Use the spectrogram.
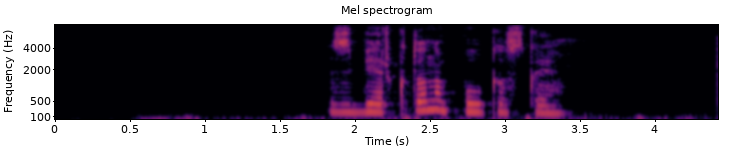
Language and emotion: Russian, neutral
